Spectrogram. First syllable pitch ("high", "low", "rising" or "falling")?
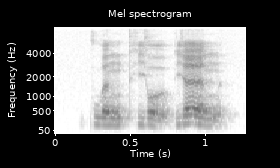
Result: rising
